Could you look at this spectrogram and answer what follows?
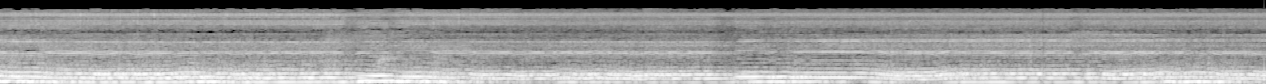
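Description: A man's solo Qur'anic recitation (tilawah) in melodic maqam style: one long, held and ornamented sung phrase with a wavering pitch. The pitch dips briefly about two-thirds of the way through.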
